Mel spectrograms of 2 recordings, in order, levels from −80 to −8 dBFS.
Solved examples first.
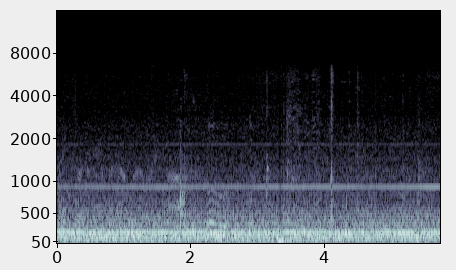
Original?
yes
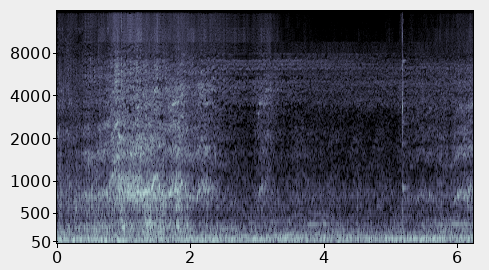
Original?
yes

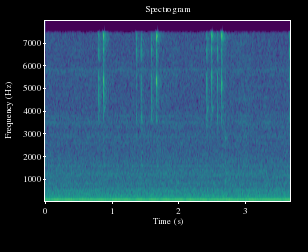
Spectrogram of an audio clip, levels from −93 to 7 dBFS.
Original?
yes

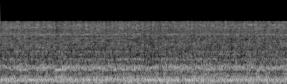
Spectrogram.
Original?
no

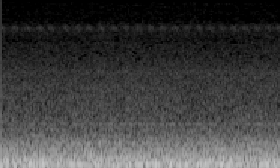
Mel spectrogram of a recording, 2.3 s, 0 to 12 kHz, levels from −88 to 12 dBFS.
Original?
yes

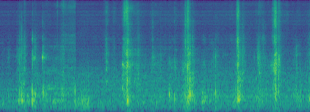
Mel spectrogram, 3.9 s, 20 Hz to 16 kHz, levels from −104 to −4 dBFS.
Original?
no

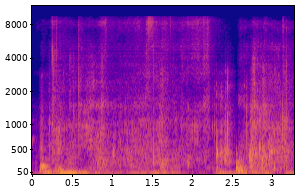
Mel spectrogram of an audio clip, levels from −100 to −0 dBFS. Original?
no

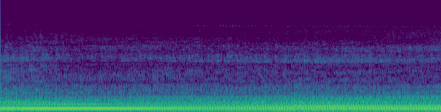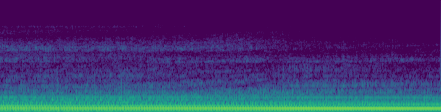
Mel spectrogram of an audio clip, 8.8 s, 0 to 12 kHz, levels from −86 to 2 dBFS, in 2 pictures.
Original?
yes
